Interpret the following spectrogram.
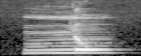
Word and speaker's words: nom: Non. То есть это носовой звук. Пишется nom, но произносится non.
